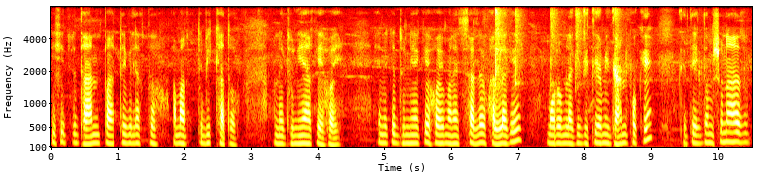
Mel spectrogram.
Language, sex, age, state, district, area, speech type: Assamese, female, 45-60, Assam, Udalguri, rural, spontaneous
